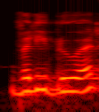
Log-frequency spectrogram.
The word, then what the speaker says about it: Willie Bruwer: Villy Brewer. Am I pronouncing it correctly, doctor?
